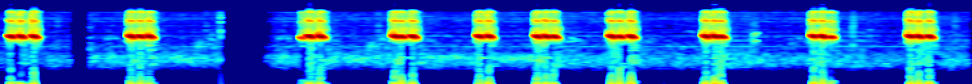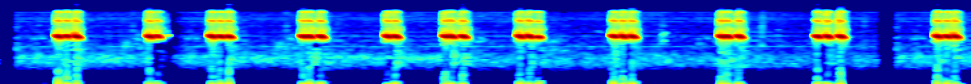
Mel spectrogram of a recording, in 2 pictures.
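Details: Cricket calling with rapid high-pitched pulsed chirps, about two per second in an uneven rhythm, no other sounds present.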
